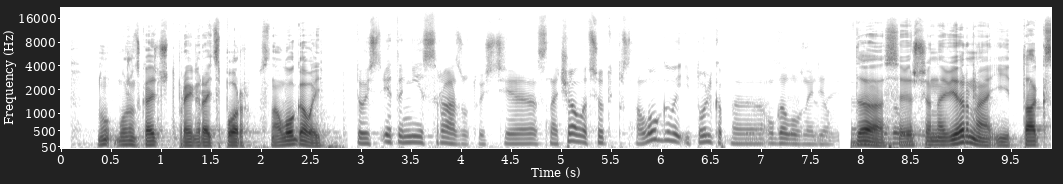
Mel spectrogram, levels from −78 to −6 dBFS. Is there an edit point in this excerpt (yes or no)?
yes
